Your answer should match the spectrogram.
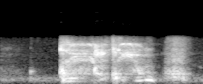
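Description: Coughing and throat clearing from someone who swallowed something the wrong way: a faint rasp, then a loud cluster of harsh coughs and a final shorter cough, with no talk.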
